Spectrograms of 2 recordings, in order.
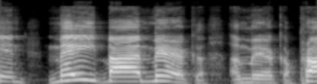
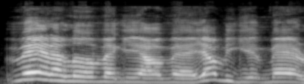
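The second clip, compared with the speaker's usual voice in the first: usual speaking voice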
